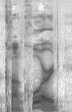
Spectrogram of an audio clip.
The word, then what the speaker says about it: Concorde: You know, the company is 28 years old, and and now here's the difference: um, the city is pronounced Concord. – Concord. – I learned that. That's right. Whereas we're Concorde, like the big airplane, like you know.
